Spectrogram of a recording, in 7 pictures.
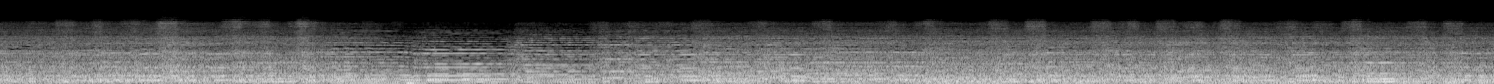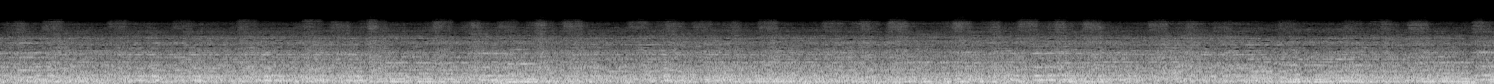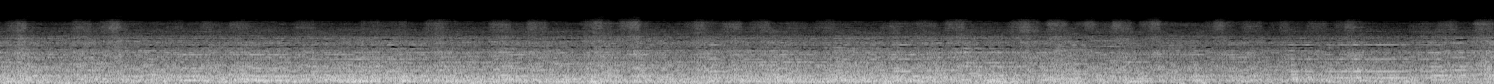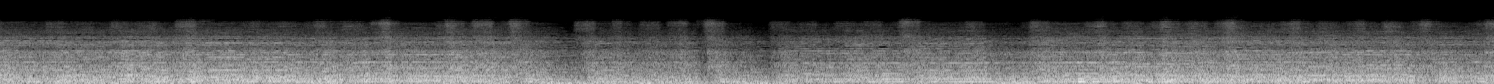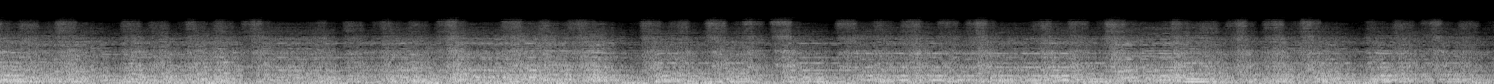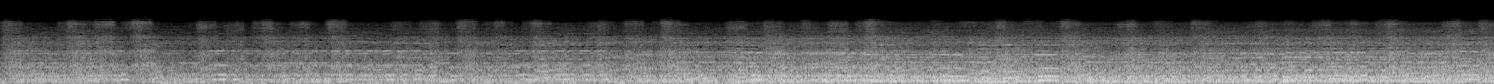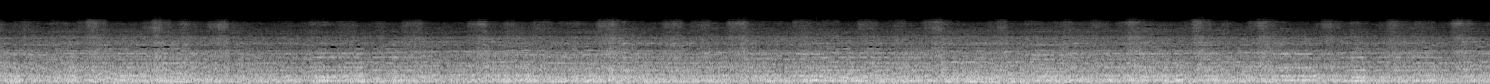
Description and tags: Horror theme
I was messing around with audacity and paul-stretch. And geezzzz. This is like Satan's choir and instruments-from-the-underworld had a baby.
